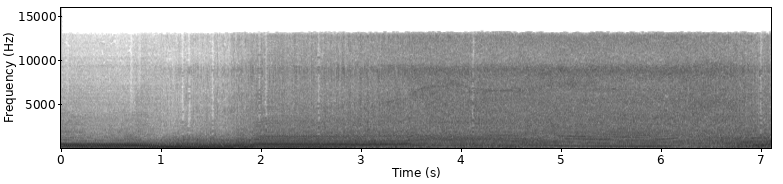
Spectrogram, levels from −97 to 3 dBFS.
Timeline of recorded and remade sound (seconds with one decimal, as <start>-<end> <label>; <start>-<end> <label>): 0.0-1.0 remade; 1.0-4.5 recorded; 4.5-5.5 remade; 5.5-7.1 recorded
